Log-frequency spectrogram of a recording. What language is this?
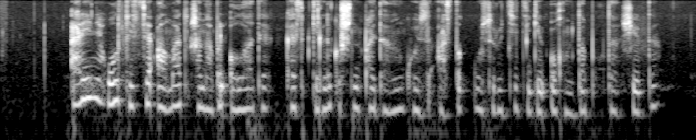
Kazakh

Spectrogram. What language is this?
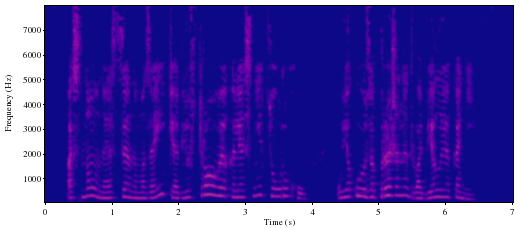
Belarusian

